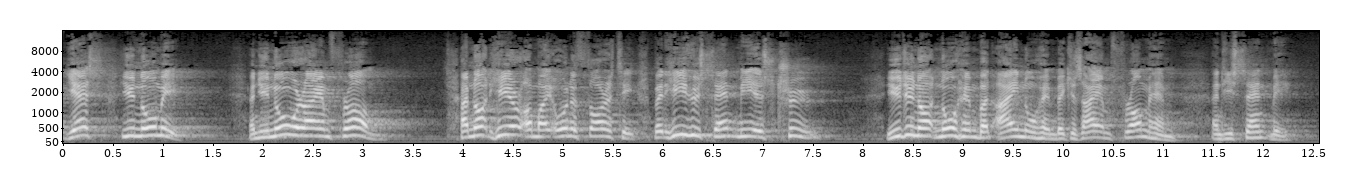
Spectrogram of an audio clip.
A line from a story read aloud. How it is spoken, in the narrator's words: Then Jesus, still teaching in the temple courts, cried out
